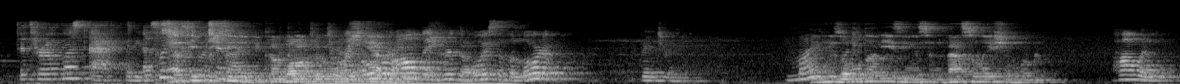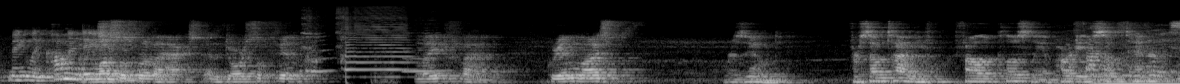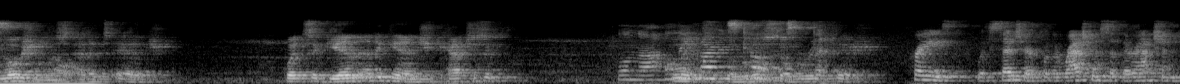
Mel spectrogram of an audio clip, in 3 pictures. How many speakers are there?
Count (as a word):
six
